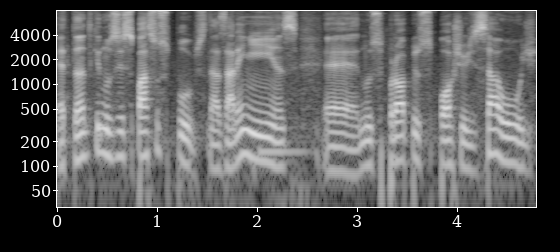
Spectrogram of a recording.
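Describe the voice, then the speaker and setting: The recording is very clean with a silent background. A man with an unremarkable speaking voice talks at a moderate pace with lively intonation. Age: 40s. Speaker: politician, mayoral candidate. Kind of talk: radio interview.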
